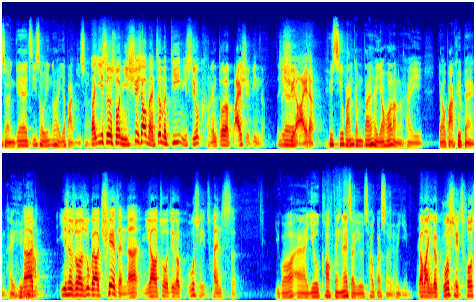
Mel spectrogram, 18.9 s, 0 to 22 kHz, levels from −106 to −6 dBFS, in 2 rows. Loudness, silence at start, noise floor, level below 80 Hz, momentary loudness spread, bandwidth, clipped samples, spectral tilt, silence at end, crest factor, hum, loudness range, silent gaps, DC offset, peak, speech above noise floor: -16 LUFS; 0 s; -64 dBFS; -52 dBFS; 15 LU; 11 kHz; under 0.1%; -6 dB/octave; 0 s; 16 dB; none; 7 LU; none; under 0.1%; 0 dBFS; 49 dB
